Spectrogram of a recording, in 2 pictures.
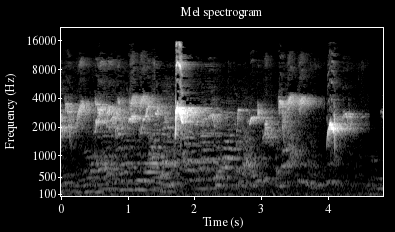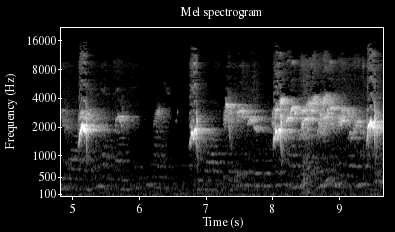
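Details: Adult red-whiskered bulbul, caught wild in Quảng Nam, Vietnam, sings in a quiet setting. An opening run of chattering warbles gives way to spaced, punchy downslurred whistles, each separated by short pauses.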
